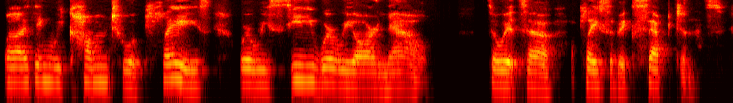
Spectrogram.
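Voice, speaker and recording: A middle-aged woman spiritual coach with a Pacific Northwest American accent, talking in a gentle, chatty vlog style with guided breathing. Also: on the low side, fairly even intonation, unhurried. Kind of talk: casual spiritual vlog talk.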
